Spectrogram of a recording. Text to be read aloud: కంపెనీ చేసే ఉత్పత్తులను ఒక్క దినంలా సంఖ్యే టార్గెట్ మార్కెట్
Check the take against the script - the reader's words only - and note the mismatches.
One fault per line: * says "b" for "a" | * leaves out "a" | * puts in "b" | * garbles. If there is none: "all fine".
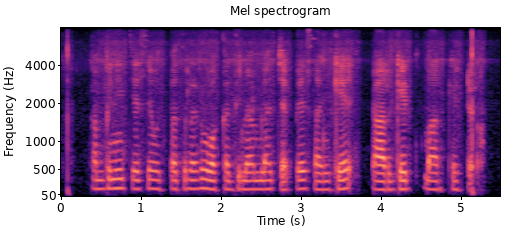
* puts in "చెప్పే"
